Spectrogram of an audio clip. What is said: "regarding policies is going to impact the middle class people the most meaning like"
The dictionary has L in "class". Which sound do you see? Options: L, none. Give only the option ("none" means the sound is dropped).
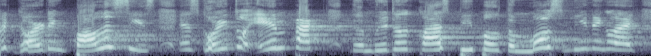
L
